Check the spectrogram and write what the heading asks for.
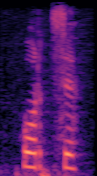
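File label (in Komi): "ортсы", Komi, female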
